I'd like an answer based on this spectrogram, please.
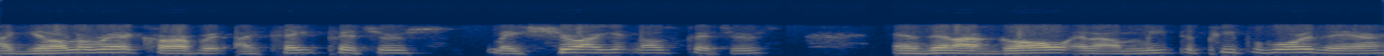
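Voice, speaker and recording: Fairly quick and fairly even in intonation, a man uses a normal speaking voice at a fairly high pitch. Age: 50s. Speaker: comedian and actor. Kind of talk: casual interview.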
